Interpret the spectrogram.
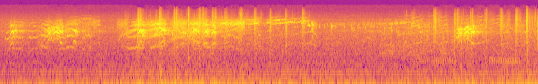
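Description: Small birds chirping and twittering in quick short calls, in clusters, over a steady low rumble.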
